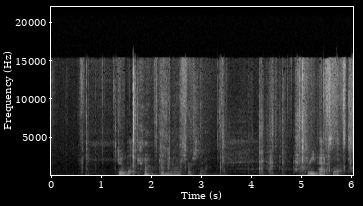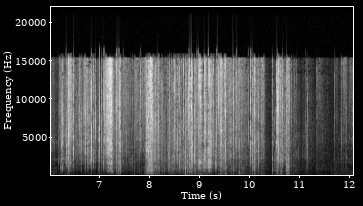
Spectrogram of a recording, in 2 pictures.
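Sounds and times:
card pack wrapper tearing and crinkling: 4.9s - 11.4s.

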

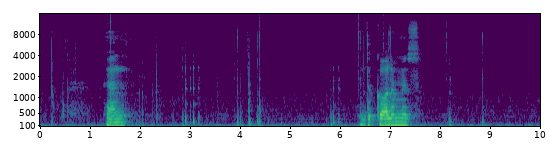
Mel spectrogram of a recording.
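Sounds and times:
faint low hum: 0.0s - 10.0s
computer keyboard keystrokes: 2.2s - 4.5s.

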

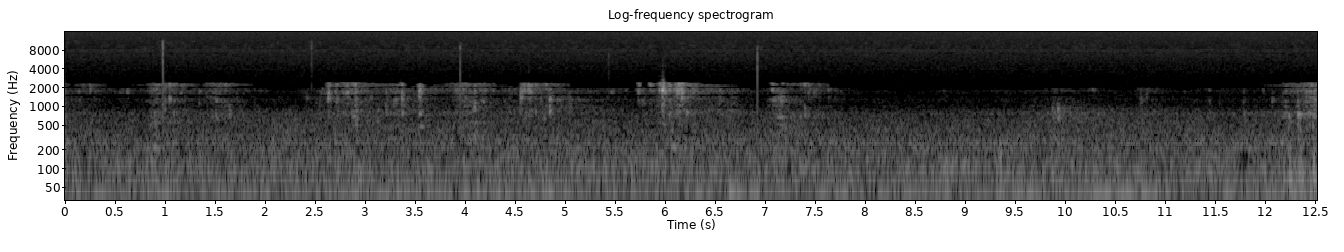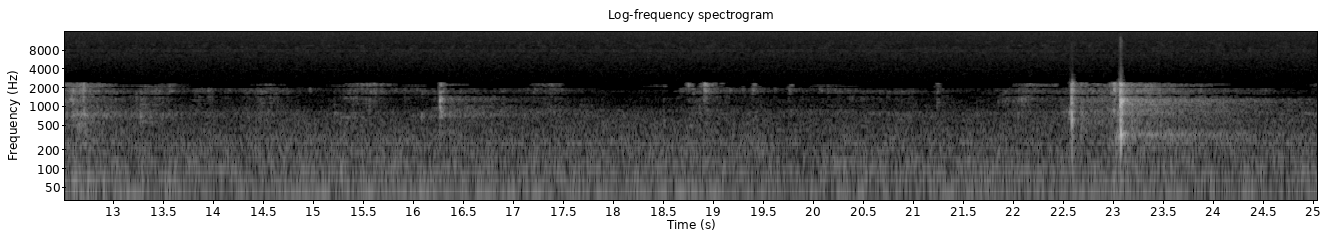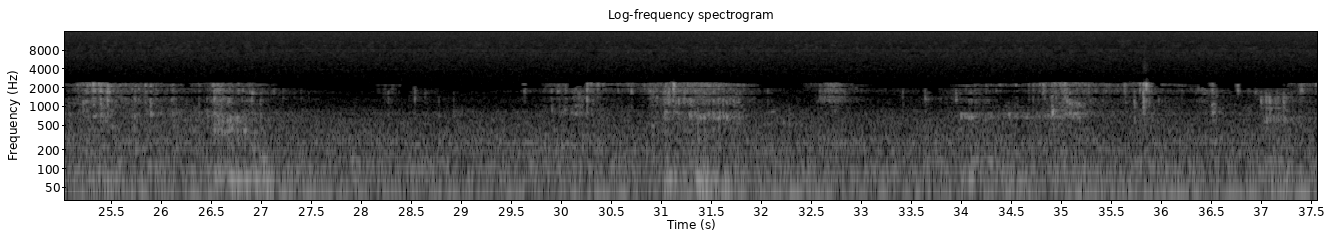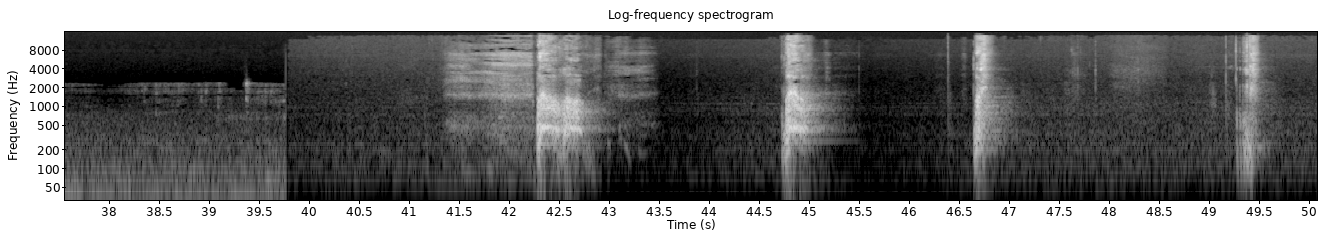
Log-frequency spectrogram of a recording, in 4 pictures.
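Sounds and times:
low background rumble: 0.0s - 50.0s
dog barking: 42.2s - 43.2s, 44.7s - 45.3s, 46.6s - 47.0s.

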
